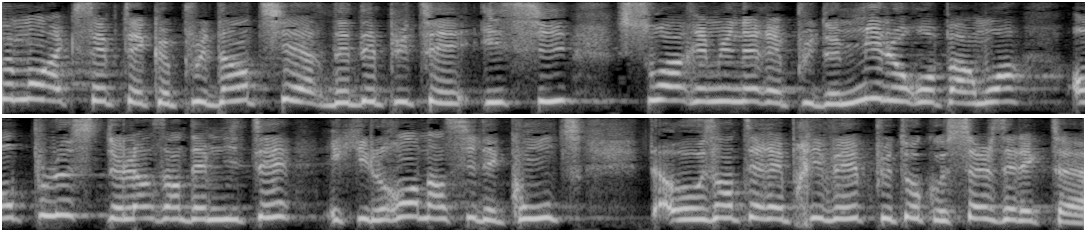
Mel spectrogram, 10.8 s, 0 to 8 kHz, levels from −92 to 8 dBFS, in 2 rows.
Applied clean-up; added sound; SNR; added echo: none; none; none; none.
